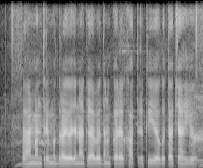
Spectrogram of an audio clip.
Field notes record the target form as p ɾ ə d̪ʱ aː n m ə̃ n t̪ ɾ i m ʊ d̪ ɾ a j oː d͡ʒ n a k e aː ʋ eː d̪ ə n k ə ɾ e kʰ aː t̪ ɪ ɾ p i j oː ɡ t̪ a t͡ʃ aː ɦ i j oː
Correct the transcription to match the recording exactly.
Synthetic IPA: p ɾ ə d̪ʱ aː n m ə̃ n t̪ ɾ i m ʊ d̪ ɾ a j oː d͡ʒ n a k e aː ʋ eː d̪ ə n k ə ɾ e kʰ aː t̪ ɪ ɾ k i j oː ɡ t̪ a t͡ʃ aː ɦ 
